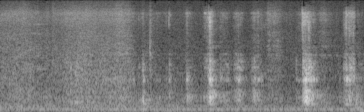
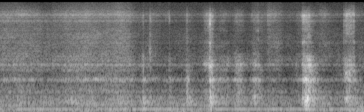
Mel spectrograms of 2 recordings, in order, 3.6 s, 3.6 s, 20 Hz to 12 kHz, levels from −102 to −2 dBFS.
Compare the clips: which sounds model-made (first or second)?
second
